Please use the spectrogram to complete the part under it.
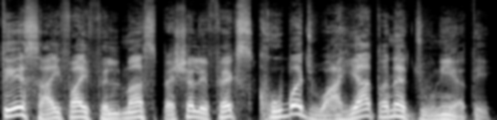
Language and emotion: Gujarati, disgusted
